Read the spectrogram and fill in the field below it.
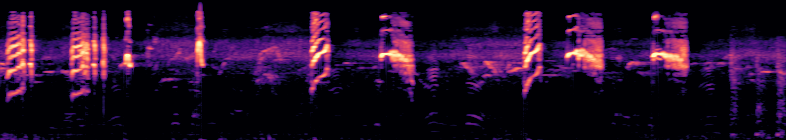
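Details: Oriental magpie-robin in a combative, loud 'ngeplong' song used to provoke rivals: separate bright phrases of steep whistled sweeps and harsh rattling notes every second or so, with silent gaps between.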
